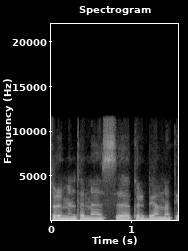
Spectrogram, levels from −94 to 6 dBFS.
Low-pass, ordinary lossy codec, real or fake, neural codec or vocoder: 10.8 kHz; Opus, 16 kbps; fake; codec, 44.1 kHz, 3.4 kbps, Pupu-Codec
